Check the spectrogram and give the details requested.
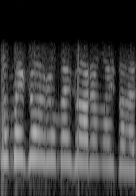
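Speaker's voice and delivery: high, thrilled, excited screaming.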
